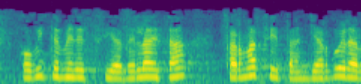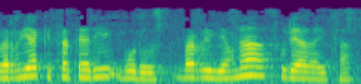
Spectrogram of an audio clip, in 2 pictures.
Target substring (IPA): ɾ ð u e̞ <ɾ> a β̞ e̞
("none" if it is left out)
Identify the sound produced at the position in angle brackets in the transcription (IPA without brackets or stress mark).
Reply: ɾ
